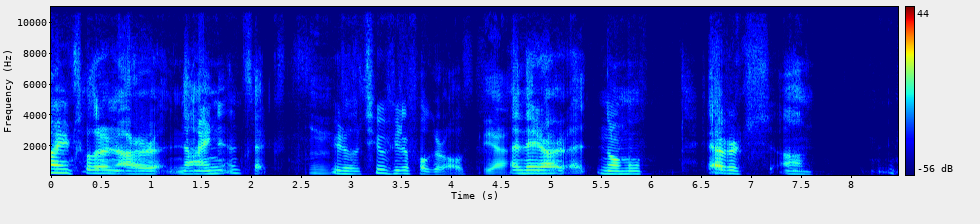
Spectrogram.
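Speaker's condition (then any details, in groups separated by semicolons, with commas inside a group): Mild cerebral palsy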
